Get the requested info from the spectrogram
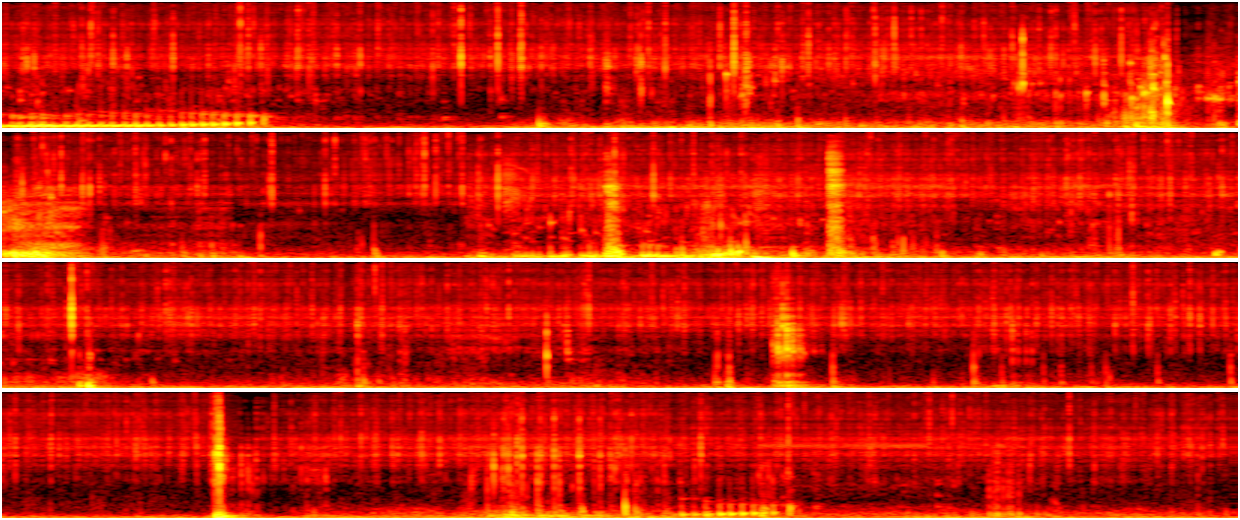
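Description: A scuba diver's exhaled bubbles gurgling past an underwater camera in low bursts several seconds apart, with a few sharp clicks between them.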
